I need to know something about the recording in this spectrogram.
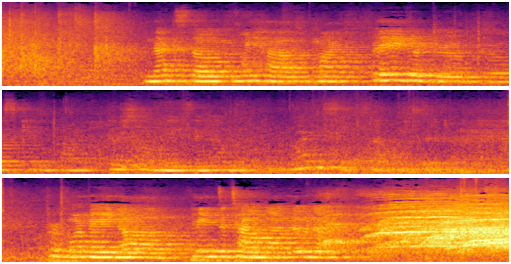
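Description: A young woman speaks calmly through a microphone in a large hall.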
